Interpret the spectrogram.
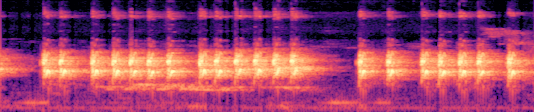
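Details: Yellow-vented bulbul giving a morning danger alarm, a rolling call: quick bursts of harsh, buzzy notes, four to eight a second, in runs broken by short pauses, with faint thin high ticks above.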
